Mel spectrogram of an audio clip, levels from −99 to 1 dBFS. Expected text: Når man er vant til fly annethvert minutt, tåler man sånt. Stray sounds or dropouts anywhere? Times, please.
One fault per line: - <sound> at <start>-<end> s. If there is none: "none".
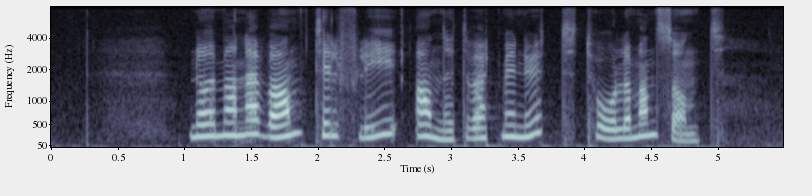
none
